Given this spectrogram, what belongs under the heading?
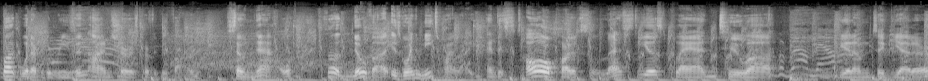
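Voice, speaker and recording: A man's voice: on the low side, big pitch swings. Playful man hamming up reaction commentary. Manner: playful, hammy drawn-out asides. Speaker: reaction video host. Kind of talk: casual comedic reaction commentary. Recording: music playing behind the voice. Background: music and audio drama playback.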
